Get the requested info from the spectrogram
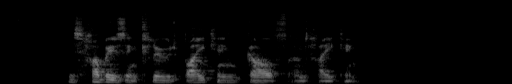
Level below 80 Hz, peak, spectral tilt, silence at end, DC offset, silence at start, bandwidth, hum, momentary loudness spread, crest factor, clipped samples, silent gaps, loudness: -74 dBFS; -24 dBFS; -4 dB/octave; 1.55 s; under 0.1%; 0.7 s; 11.5 kHz; none; 11 LU; 22 dB; under 0.1%; none; -43 LUFS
